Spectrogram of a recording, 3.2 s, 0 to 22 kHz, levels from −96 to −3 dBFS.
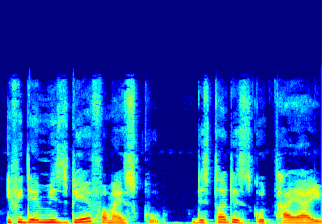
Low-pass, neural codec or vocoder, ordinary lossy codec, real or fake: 14.4 kHz; none; AAC, 48 kbps; real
